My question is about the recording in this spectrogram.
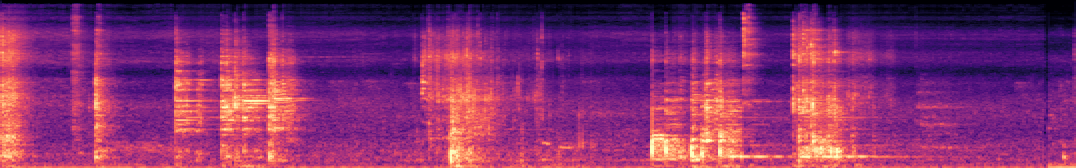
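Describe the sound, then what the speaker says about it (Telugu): Cooked cauliflower is tipped into a metal mesh strainer bowl, giving several bursts of clanking metal and splashing, draining water separated by short pauses over a steady kitchen hum. "ఇంకో జాలి గిన్నెలో వడకెట్టాలండి ఇది"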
